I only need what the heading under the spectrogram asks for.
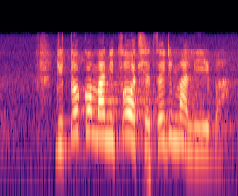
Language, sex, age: Tswana, female, 18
